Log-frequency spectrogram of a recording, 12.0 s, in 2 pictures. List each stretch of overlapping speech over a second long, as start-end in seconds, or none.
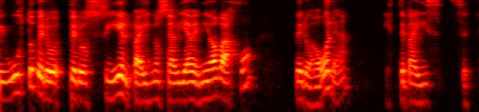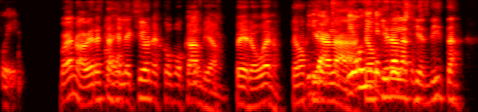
9.8-11.2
